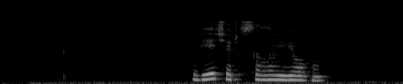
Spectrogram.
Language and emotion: Russian, neutral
